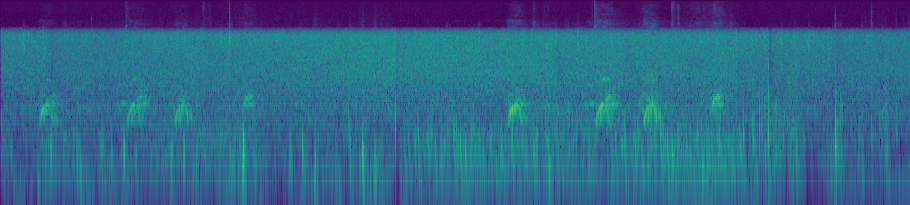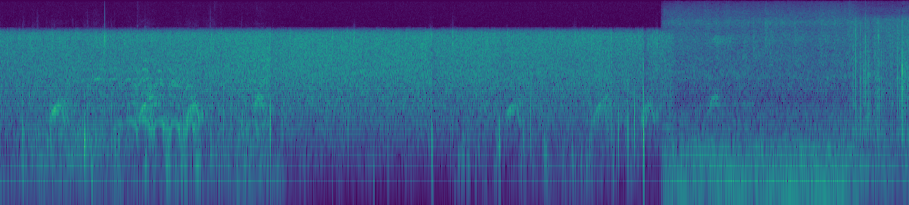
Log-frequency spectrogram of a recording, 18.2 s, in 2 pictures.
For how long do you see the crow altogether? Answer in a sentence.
You can't hear the crow here.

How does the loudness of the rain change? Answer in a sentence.
The volume of the rain stays about the same.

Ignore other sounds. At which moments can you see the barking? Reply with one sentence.
You can hear the barking from 0.3 to 2.7 s, from 5.0 to 7.5 s, from 9.6 to 12.1 s and from 14.1 to 16.4 s.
